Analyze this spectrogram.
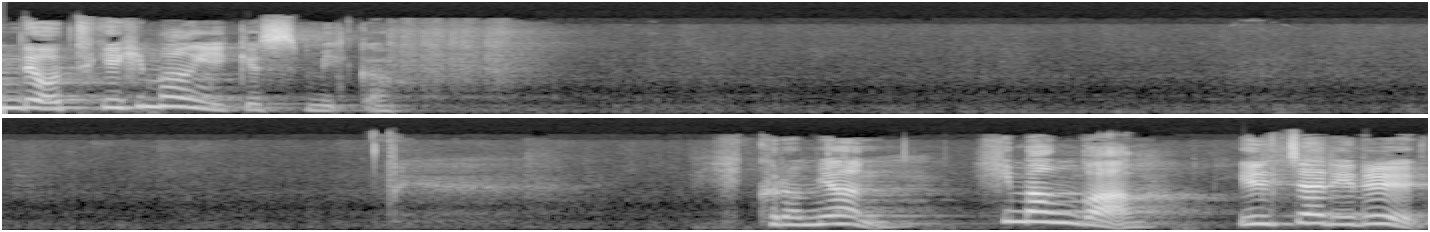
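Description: A middle-aged woman speaks formally into a microphone, pausing between phrases.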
